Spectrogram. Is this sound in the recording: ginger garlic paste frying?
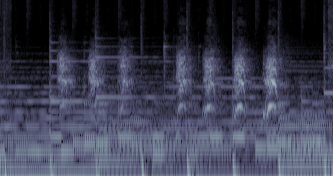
no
